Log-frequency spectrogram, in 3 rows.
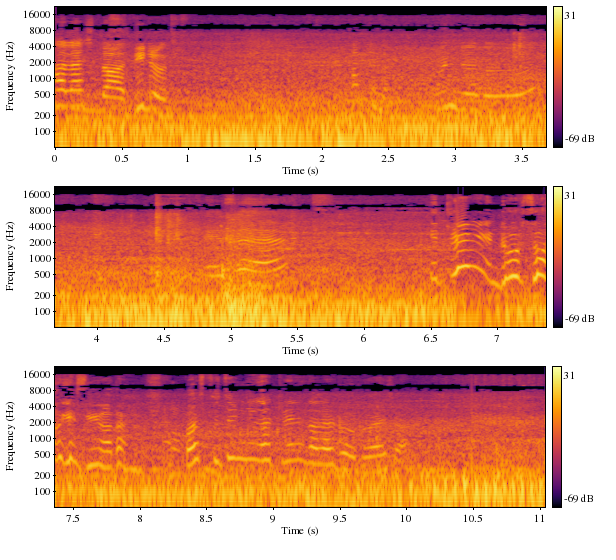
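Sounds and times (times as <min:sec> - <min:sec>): bus engine rumble: 0:00.0 - 0:11.0
street traffic: 0:00.0 - 0:11.0
people talking: 0:02.2 - 0:03.7, 0:04.8 - 0:05.7, 0:06.4 - 0:10.1.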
